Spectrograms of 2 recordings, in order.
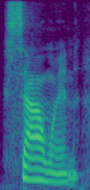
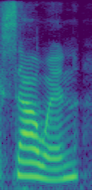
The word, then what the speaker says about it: Samhain: Now I'm saying sin. It is spelled Sam Hayne, but it's a a a Celtic word. So I I'm pretty sure it's like the Irish alphabet. Yes. So it it it's not it's not the same way that it's spelled the way that it's said.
